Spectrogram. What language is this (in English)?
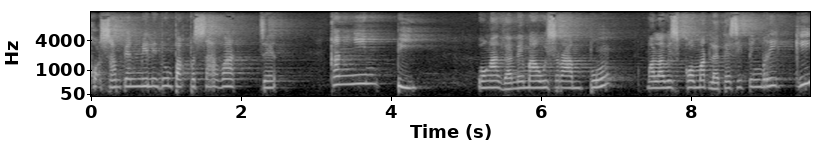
Indonesian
